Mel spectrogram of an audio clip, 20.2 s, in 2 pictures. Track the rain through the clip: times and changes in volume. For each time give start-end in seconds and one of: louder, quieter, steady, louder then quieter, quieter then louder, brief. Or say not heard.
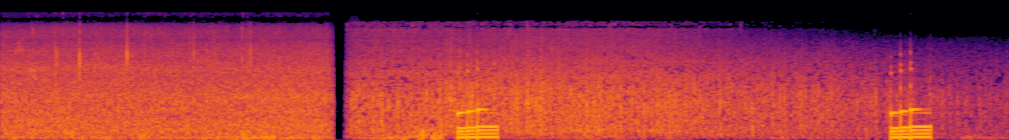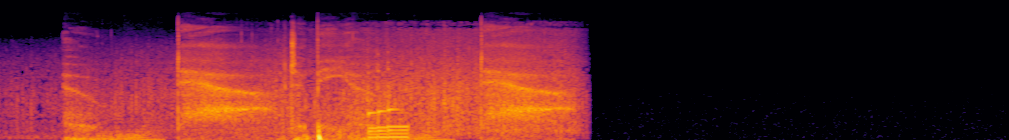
0.0-16.0 quieter then louder.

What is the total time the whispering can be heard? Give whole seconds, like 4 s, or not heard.
5 s.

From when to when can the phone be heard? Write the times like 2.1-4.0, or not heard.
4.5-5.0, 8.9-9.3, 13.8-14.2.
